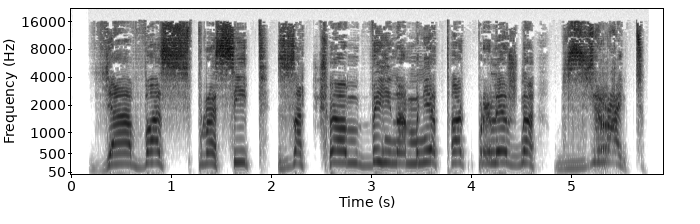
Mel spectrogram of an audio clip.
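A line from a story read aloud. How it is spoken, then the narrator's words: Furious shouting. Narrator (Russian): прокричал он с удвоенной яростью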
